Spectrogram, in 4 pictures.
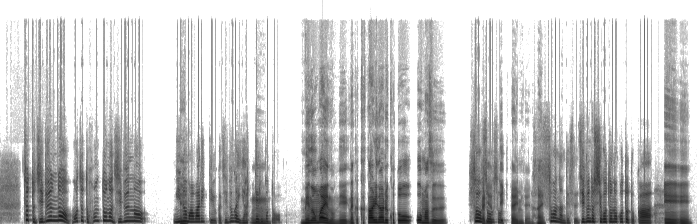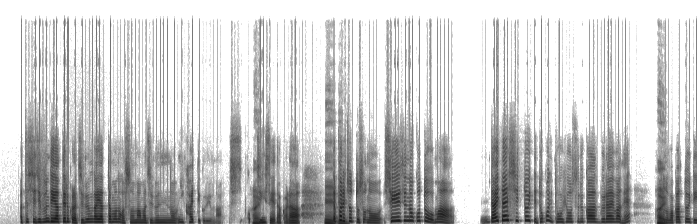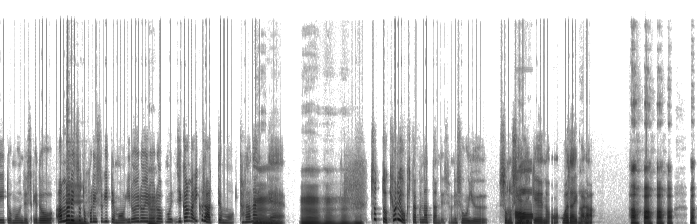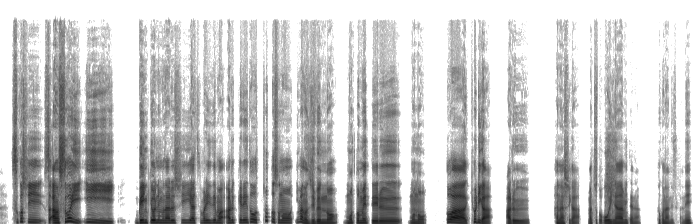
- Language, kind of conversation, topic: Japanese, advice, 人付き合いを減らすべきか、それとも関係を続けるべきか迷っているのですが、どう判断すればよいですか？
- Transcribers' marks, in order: distorted speech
